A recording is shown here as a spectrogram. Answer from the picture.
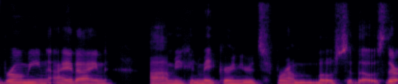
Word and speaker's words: Grignard: So just so that we're kind of pronouncing it right when we say it out loud, Grignard is the way that name is pronounced, and it is the name of a person.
